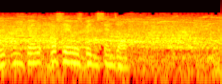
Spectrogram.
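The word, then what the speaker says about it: Ángel: And since then, the centre-half for Uruguay, whose middle name is Angel, and he pronounces it Angel, Bosio has been sent off.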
